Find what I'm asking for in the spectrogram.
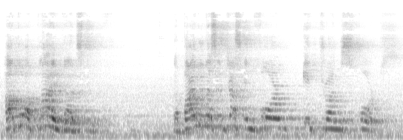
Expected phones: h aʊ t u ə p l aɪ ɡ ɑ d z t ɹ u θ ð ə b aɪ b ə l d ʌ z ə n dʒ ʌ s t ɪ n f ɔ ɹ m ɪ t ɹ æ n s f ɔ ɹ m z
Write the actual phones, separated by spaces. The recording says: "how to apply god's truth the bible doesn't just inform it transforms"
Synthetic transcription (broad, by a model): h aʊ t u ə p l aɪ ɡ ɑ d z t u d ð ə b aɪ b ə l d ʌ s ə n dʒ ʌ s t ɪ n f ɔ ɹ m ɪ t ɹ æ n s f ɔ ɹ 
